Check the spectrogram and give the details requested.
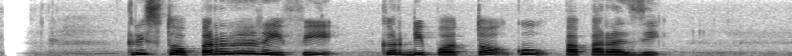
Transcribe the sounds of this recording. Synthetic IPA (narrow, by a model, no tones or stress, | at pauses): kɾist̪ɔpərːifi | kɨrdipɔt̪ɔkupapaɾazi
